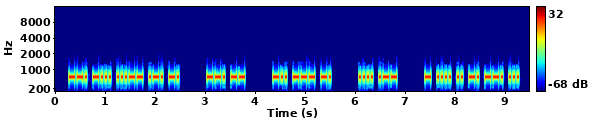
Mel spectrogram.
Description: Morse code, heard as a keyed tone, about 30 wpm, 700 Hz. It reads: GB3RN GM DON HW THINGS
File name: UK MASTER QSOs TRAINING / 30WPM / UK MASTER QSOs 0018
